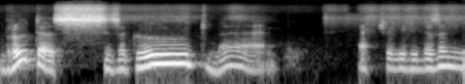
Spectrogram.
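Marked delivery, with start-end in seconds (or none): 0.0-2.8 slow and louder, rising then falling, pointed irony; ironic praise. Retold or imitated. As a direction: say it slowly as if you mean the opposite. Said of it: "sarcasm or irony".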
